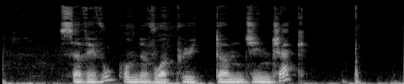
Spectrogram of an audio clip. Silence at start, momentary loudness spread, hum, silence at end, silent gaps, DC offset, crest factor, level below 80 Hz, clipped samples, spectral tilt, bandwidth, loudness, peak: 0 s; 16 LU; none; 0 s; none; under 0.1%; 14 dB; -36 dBFS; under 0.1%; -6 dB/octave; 17 kHz; -19 LUFS; -6 dBFS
